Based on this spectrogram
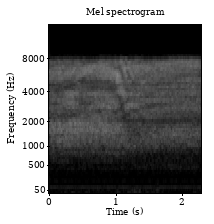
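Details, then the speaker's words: Repaired amplifier (was dead with no sound, used for mosque call to prayer) in radio mode into a small speaker: clean, even radio static hiss with no rasp or dropouts. It was previously quiet and hoarse; now the output is normal. "suara desahannya tuh udah memang bener-bener radio, nggak seperti awal ya. Kalau awal itu kecil suaranya dan serak ya teman-teman, serak. Dan ini sudah normal sekali ya, desah radionya tuh normal."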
